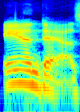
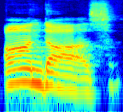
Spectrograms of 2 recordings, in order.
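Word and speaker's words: Andaz: my husband stayed at the andz is another one that's andas forgive me that's the correct way to say it I always say it wrong andas the andas in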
